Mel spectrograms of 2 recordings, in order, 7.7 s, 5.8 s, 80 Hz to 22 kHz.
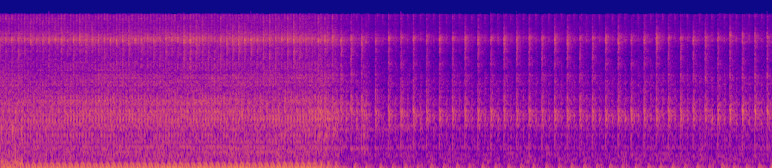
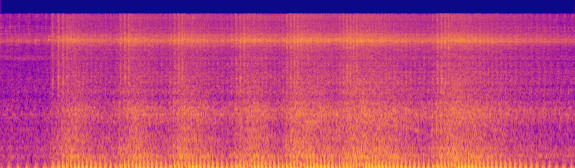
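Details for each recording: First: Honda Vario 125 FI scooter before service: rough idle with hard, rapid ticking about four per second over the engine beat and white exhaust smoke; worn, scored piston from late oil changes and dirty throttle body. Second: Honda Vario 125 FI scooter after a full internal engine teardown and cleaning: a smooth, even single-cylinder idle with no rattles, no longer rough as it was before.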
